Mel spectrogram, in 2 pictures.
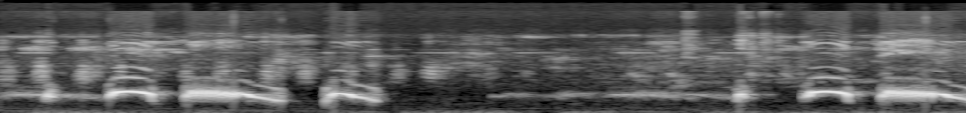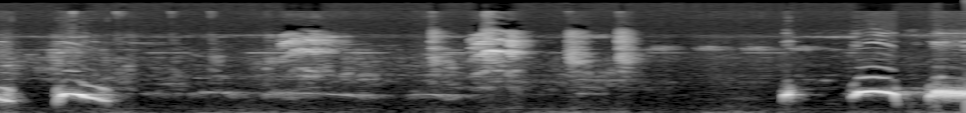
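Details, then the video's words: Repeated phrases of a spotted dove used as a lure for other doves: short arched coos ending in a drawn-out falling coo, the phrase given three times with soft murmuring coos between. "TEKUKUR GACOR 💯 Ampuh untuk pancingan burung tekukur bahan"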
